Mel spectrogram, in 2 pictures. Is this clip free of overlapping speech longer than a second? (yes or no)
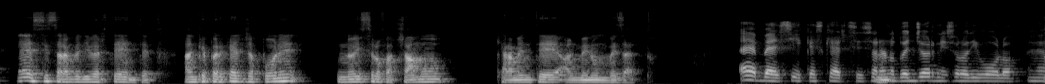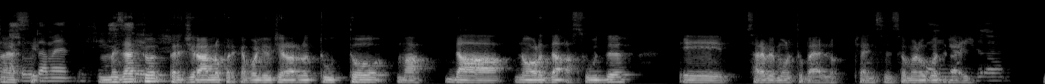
no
